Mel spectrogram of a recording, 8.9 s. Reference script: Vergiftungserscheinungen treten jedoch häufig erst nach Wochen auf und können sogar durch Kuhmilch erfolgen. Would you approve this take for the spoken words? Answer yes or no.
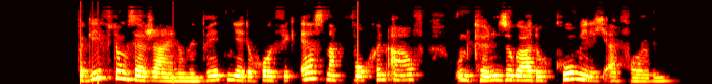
yes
